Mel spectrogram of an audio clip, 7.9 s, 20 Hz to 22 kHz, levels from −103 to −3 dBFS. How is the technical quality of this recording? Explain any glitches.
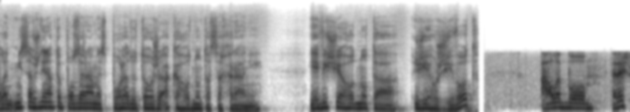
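The recording has one glitch, near the end. At 5.97 s, right after "vyššia hodnota jeho", an 80 ms silence is followed by an abrupt change of character: the input was likely switched to a poorer device. From there to the end, nothing above 3.8 kHz comes through, so the speech turns dull and boxy. A new background noise sits roughly 30 dB below the speech, and the overall level stays about the same.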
